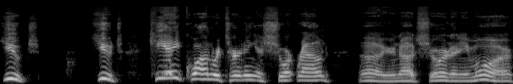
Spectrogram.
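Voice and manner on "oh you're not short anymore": low, hushed, soft movie-star voice. Imagining Short Round returning in the film: Harrison Ford voice. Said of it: "you are trying to do Harrison Ford's voice. I'm trying to do his voice".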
